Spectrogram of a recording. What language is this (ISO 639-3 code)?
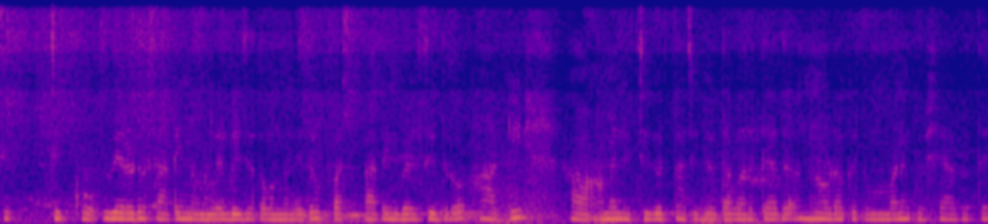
kan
